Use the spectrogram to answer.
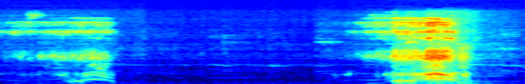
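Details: A Taiwanese woman asleep during a livestream gives two loud, rough open-mouth snoring breaths separated by a silent pause, with background music: snoring.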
